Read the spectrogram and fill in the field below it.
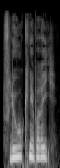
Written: flueknepperi

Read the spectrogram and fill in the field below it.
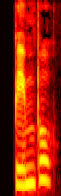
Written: bimbo

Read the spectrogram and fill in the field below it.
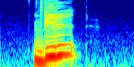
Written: vildt

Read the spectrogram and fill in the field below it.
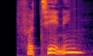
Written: fortinning

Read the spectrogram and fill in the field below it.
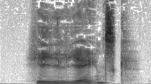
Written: hegeliansk

